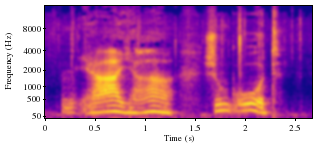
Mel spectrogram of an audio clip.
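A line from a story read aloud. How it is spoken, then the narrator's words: Murmured. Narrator (German): murmelte er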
